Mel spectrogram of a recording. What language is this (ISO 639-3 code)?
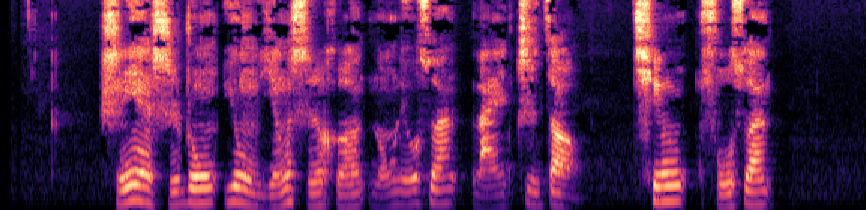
zho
